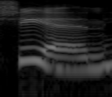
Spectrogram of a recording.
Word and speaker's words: Shein: And I'd say that I saw today or yesterday, I think it was actually, that did you see that Shine or Sheen or however you say it? How do you say it? – I think it's Shein, yeah.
